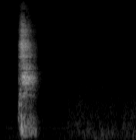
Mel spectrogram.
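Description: A single short, sharp breath-like burst from a person, about a third of a second in and lasting about a quarter of a second.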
